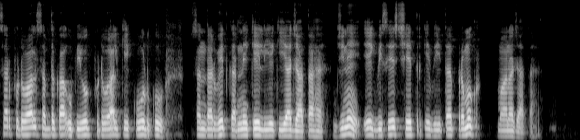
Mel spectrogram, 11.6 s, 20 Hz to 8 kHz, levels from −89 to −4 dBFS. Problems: none marked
